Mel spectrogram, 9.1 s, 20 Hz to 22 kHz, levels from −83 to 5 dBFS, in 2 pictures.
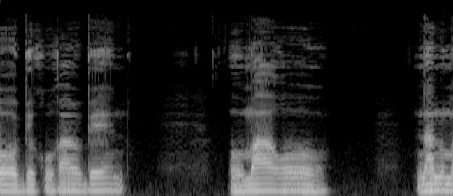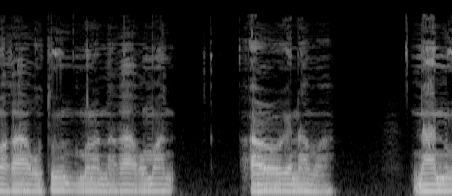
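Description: Throughout the speech there is a dull, smeared quality. Nothing is heard above 16.7 kHz. Sibilants fizz and sustained sounds warble. This points to AAC compression, likely AAC-LC at a low bitrate near 40 kbps.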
